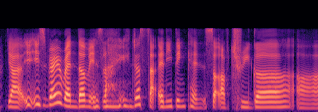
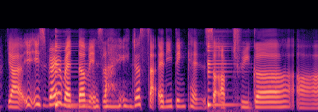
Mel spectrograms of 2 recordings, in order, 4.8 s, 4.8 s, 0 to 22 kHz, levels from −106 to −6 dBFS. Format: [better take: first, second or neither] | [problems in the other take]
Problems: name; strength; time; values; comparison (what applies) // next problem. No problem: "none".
first | noise reduction (neural mask model RNNoise)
